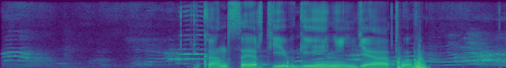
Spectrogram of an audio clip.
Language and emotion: Russian, sad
